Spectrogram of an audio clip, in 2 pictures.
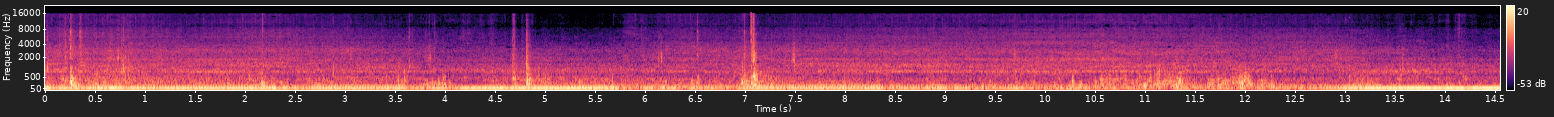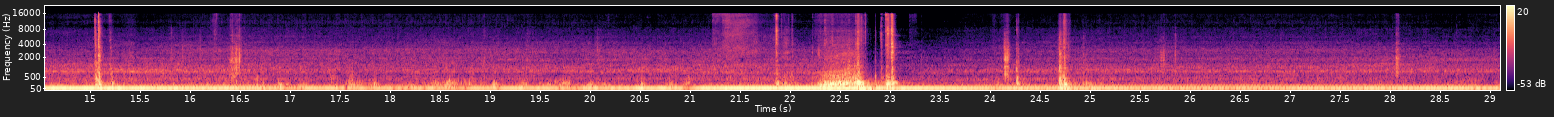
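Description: Toyota FJ Cruiser's 4.0-litre V6 idling with a steady low hum that weakens for a few seconds in the first half. Scattered clicks and knocks of the door and interior being handled, with a louder cluster of knocks about two-thirds through.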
